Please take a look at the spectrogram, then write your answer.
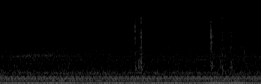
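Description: Soft keystrokes on a computer keyboard, a few quick clustered taps over a steady background hum, faint and close, during data entry of a monthly rental invoice.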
